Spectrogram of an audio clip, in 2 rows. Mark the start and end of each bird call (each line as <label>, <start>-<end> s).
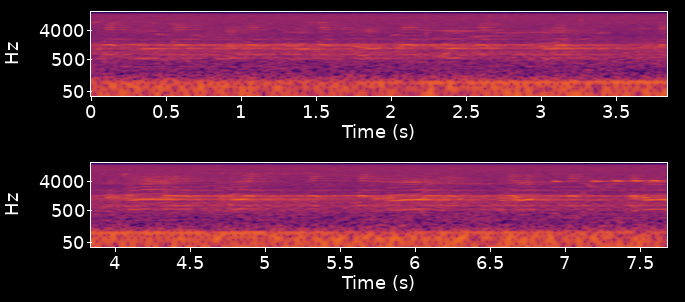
Canada Goose (Branta canadensis), 0.1-7.7 s
Black-capped Chickadee (Poecile atricapillus), 2.3-3.2 s
Song Sparrow (Melospiza melodia), 6.6-7.7 s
